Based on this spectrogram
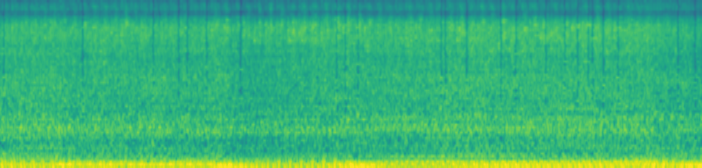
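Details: Carbureted air-cooled flat-four VW bus stored in a shipping container, cold start. A steady, even low rumble with no stumbles or knocks. Normal idle.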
